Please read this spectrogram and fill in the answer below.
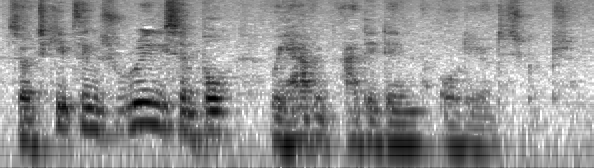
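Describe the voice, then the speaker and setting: Low-voiced man introducing a video. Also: very animated, brisk, mellow, a little hiss or hum. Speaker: theatre programme organiser introducing a video. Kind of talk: scripted introduction to camera. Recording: echoey room, mic at a distance.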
